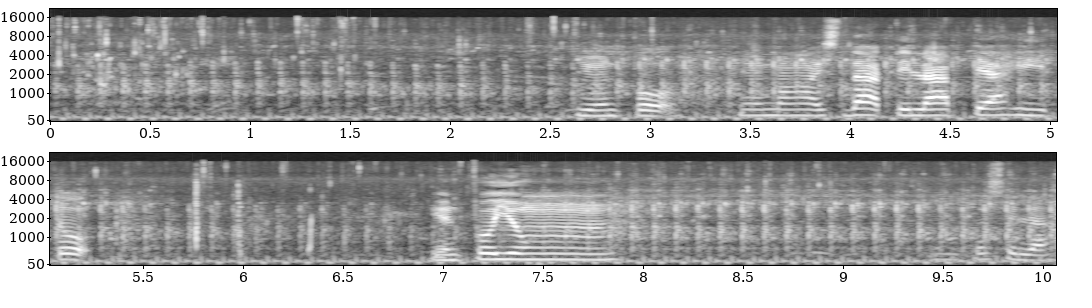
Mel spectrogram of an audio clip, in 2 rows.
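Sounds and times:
distant small engine throbbing: 0.0s - 10.0s
water clicks and ticks: 0.0s - 10.0s.

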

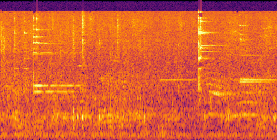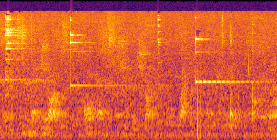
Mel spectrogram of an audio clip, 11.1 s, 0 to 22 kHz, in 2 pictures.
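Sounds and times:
low room murmur: 0.0s - 11.0s
handbells ringing: 0.3s - 1.8s, 3.2s - 6.0s, 6.9s - 7.6s, 9.4s - 11.0s.

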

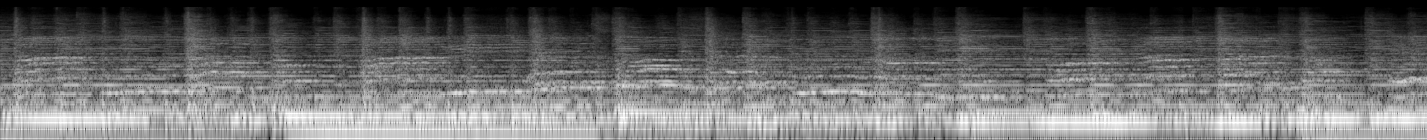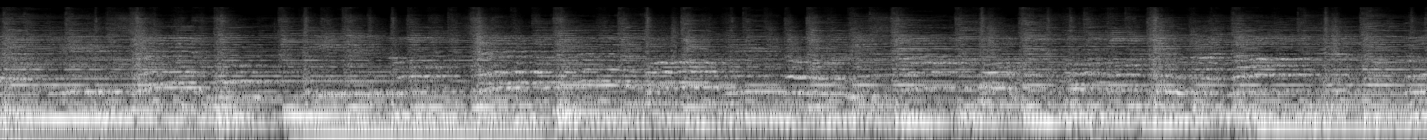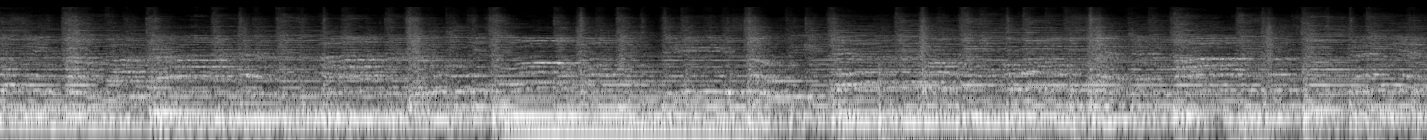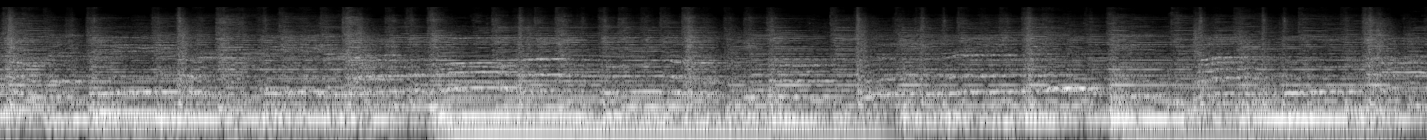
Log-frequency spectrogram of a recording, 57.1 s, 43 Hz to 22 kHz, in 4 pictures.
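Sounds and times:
acoustic and electric guitar: 0.0s - 57.0s
drums keeping a steady beat: 0.0s - 57.0s
woman singing lead: 0.0s - 57.0s.

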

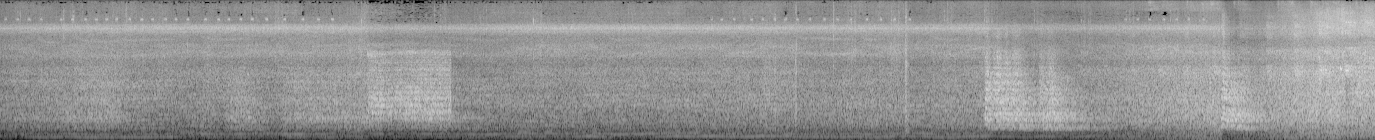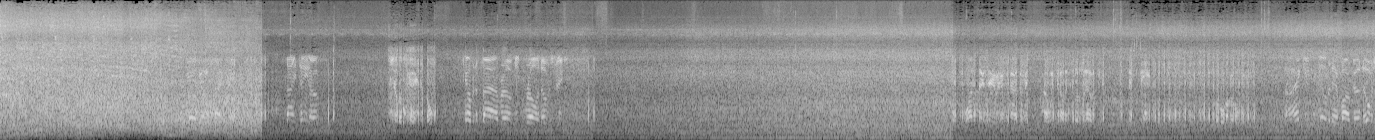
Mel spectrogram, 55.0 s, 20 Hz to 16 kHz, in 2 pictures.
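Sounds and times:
train engine and rail noise: 0.0s - 55.0s
train horn blasts: 4.6s - 10.1s, 19.6s - 23.4s, 24.0s - 27.1s.

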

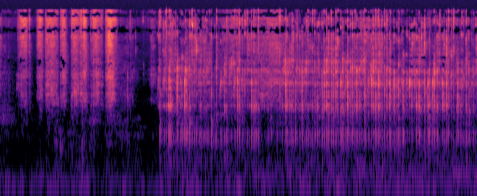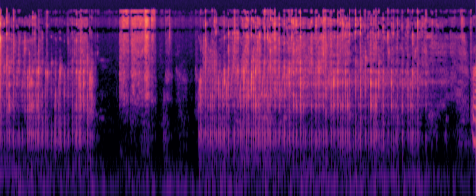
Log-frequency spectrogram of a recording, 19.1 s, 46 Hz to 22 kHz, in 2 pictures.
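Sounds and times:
bubbling through a straw: 2.7s - 19.0s.

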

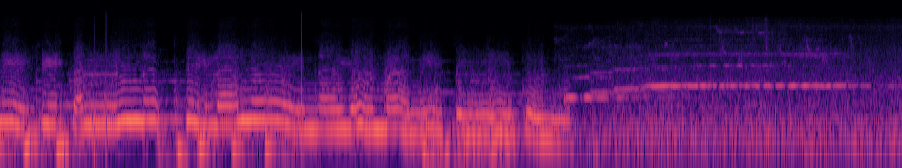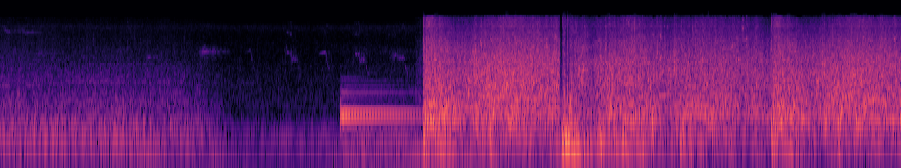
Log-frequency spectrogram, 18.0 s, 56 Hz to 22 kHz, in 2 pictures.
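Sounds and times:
soundtrack music with sustained tones: 5.2s - 9.1s, 12.4s - 13.6s.

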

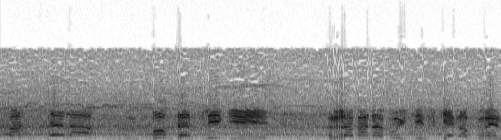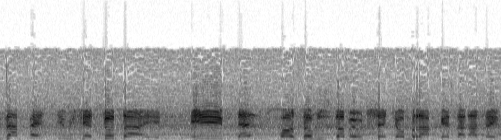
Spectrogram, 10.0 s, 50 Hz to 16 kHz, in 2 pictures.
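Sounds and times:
man commentating excitedly: 0.0s - 2.7s, 3.3s - 10.0s
stadium crowd noise: 0.0s - 10.0s.

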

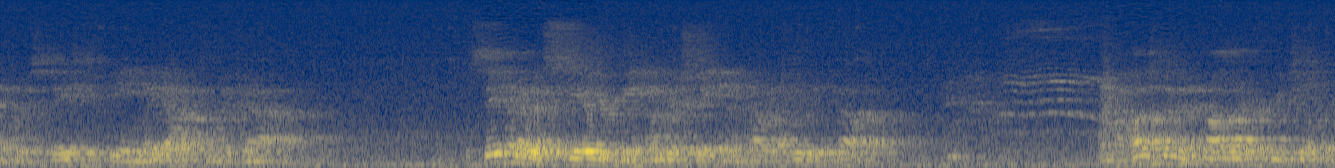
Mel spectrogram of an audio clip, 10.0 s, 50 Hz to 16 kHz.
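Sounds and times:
high-pitched child's cry: 7.1s - 9.2s
man speaking over microphone: 8.2s - 10.0s.

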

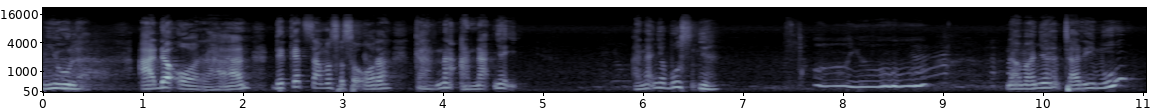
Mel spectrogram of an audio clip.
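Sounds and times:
person humming into microphone: 7.6s - 9.1s.

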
